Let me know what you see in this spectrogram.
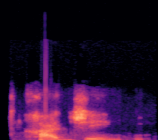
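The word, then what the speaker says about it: cadging: n g let me see what it means pronounced hajjing that is ask for or obtain something to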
